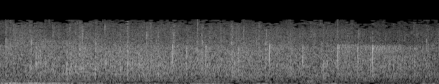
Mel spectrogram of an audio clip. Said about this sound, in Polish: I jest już z nami wielki przyjaciel dzieci, ksiądz biskup Antoni Długosz z Częstochowy, który także już dotarł do miejsca piastowego. Także dla księdza biskupa gorące brawa.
